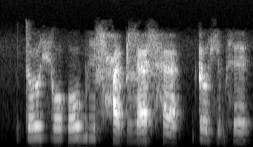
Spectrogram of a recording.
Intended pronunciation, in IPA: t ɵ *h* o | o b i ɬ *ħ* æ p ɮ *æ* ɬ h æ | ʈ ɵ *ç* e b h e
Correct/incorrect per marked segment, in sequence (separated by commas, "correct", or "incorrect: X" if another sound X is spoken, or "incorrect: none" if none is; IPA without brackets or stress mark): incorrect: ç, correct, correct, correct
